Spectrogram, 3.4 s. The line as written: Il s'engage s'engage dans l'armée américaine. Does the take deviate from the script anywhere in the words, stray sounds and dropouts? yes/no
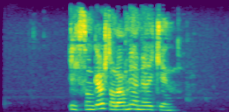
yes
